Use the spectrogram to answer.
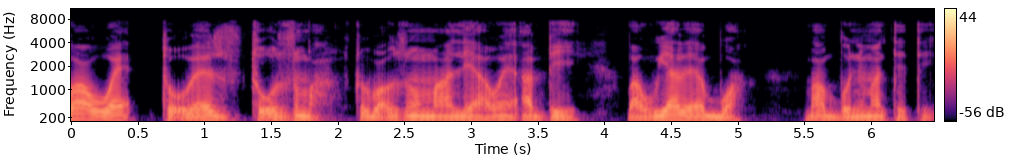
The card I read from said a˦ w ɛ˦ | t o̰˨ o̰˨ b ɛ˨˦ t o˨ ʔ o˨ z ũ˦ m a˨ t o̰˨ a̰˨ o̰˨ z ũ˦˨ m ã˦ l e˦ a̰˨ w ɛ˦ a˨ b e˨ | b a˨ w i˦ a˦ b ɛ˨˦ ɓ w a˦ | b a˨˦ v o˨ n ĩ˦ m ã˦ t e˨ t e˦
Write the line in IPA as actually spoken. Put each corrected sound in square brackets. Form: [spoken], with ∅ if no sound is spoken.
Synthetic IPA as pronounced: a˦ w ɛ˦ | t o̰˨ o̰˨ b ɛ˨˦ t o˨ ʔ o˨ z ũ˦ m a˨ t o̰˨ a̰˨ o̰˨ z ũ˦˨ m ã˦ l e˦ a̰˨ w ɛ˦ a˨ b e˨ | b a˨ w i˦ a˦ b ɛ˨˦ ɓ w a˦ | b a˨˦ [b] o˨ n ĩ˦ m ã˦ t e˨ t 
